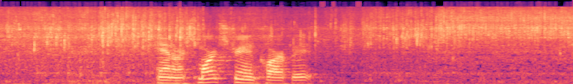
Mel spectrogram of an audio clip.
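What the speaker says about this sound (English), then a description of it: "we're just gonna start pouring the water right over it" Plain tap water from a sink pours steadily onto a SmartStrand carpet sample in a stain-resistance test, a close continuous rushing splash under a man's brief speech.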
